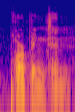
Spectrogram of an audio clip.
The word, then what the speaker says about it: Porpington: Can you pronounce his full name? Because I won't. It's Sir Nicholas de Mimsy Porpington? Porpington.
